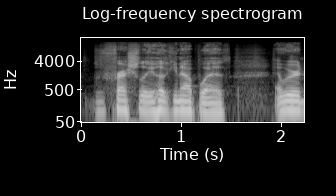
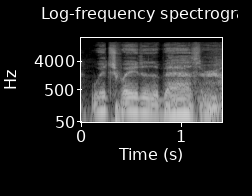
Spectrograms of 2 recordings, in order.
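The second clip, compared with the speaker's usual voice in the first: low, softer, mock-seductive classroom phrase; mock deep voice; 5 semitones lower, 5 dB quieter than usual. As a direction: drop into a put-on deep bedroom voice. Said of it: "like, deepest voice".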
